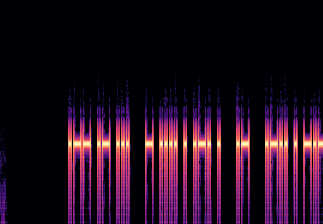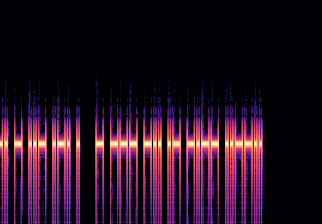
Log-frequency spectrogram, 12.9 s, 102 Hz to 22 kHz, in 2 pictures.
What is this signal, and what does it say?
Morse code, heard as a keyed tone, about 25 wpm, 700 Hz. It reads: WAS THERE A LECTURE TODAY?
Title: Sentences from Top 1600 Words 25wpm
